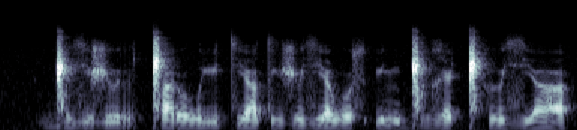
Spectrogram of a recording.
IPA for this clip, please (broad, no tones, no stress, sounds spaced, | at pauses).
ɡ͡ǁ ɯ zʲ ʌ ʒ ɯ r ǁ a ɾ o w i tʲ a t i ʒ ɯ zʲ a w o s ʔ i nʲ ɡ͡ǁ ɯ ɣ ɛ ǁʰ ɯ zʲ a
